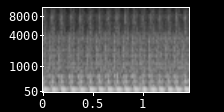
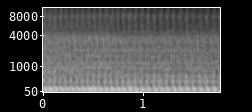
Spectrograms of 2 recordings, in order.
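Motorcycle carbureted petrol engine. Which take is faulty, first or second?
first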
